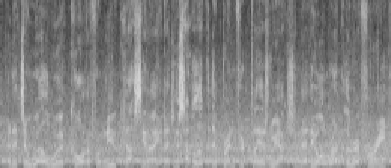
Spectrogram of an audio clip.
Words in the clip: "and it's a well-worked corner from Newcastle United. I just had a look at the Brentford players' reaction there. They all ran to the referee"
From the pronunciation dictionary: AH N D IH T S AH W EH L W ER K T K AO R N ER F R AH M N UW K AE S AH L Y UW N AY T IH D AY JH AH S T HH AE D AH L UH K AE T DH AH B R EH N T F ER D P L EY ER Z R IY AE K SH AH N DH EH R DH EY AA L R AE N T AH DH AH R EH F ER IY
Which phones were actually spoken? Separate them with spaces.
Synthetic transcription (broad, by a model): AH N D IH T S AH W EH L W ER K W AO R ER F R AH M N UW K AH S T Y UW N AY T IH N AY JH AH S T HH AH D AH L UH K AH T DH AH B R EH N F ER D P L EY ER Z R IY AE K SH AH N DH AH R DH EY AA L R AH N T AH DH AH R EH F ER IY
